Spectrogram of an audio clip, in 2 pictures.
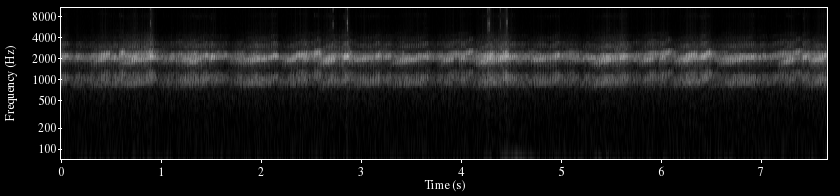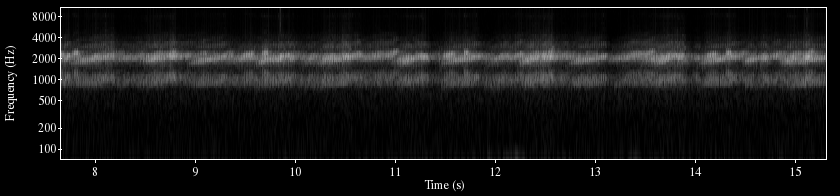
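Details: Live spring recording from a wetland full of frogs: sustained overlapping croaking and trilling without break, evenly loud throughout, with occasional brief ticks over the chorus.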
